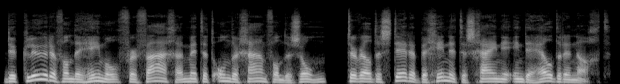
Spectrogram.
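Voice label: Dutch; iOS Sounds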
